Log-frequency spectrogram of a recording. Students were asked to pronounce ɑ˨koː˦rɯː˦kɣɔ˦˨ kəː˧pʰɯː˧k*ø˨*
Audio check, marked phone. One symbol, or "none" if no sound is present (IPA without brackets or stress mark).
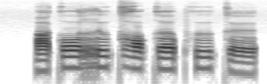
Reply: ø˨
